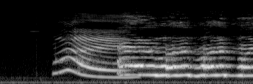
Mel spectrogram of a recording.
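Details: Siberian Husky complaining indoors because it wants to be outside with the other dogs: a rising then sliding howl that breaks into a steadier, wavering drawn-out tone, recorded on an iPhone XR.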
